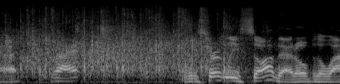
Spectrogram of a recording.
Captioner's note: applause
